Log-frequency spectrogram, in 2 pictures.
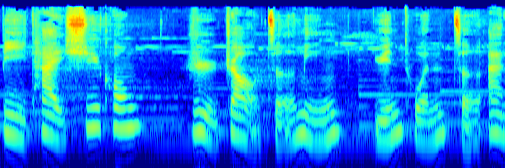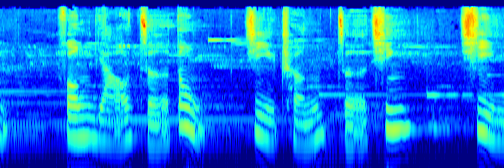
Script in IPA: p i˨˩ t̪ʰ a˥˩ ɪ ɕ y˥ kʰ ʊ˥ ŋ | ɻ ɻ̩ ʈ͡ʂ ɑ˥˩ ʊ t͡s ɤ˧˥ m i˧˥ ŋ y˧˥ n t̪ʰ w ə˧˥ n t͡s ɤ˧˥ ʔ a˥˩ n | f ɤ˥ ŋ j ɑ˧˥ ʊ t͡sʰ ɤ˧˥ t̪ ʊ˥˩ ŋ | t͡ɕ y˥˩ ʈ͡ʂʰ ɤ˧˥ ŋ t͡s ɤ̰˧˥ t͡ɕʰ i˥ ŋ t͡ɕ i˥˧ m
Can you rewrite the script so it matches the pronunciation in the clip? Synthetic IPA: p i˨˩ t̪ʰ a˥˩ ɪ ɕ y˥ kʰ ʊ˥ ŋ | ɻ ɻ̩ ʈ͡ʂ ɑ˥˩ ʊ t͡s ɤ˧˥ m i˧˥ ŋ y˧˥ n t̪ʰ w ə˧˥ n t͡s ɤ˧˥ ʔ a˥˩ n | f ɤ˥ ŋ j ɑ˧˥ ʊ t͡s ɤ˧˥ t̪ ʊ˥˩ ŋ | t͡ɕ i˥˩ ʈ͡ʂʰ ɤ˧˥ ŋ t͡s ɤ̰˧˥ t͡ɕʰ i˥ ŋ t͡ɕʰ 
